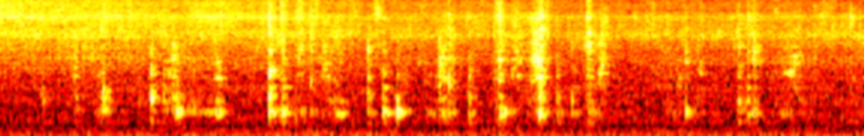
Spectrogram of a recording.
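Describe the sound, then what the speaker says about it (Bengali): Ground spice paste going into a hot pan for mutton curry, with a soft steady sizzle and repeated light clinking taps of a stirring spoon, quiet and close. "আমি এখন মাটন রান্নার জন্য এই বাটা মশলাটা দিয়ে দিচ্ছি"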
